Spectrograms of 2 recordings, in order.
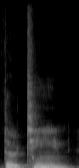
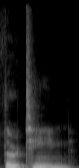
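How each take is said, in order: No difference in how they are said.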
